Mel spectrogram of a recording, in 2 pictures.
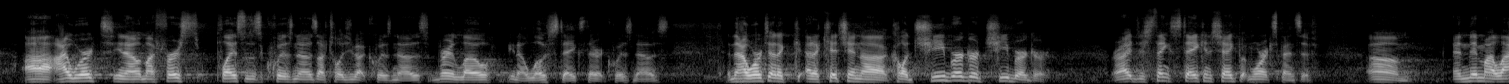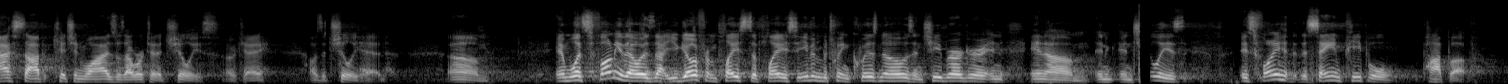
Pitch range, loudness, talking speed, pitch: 125-180 Hz, -23 LUFS, 195 wpm, 155 Hz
